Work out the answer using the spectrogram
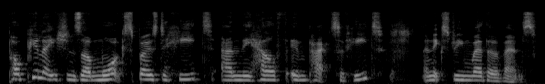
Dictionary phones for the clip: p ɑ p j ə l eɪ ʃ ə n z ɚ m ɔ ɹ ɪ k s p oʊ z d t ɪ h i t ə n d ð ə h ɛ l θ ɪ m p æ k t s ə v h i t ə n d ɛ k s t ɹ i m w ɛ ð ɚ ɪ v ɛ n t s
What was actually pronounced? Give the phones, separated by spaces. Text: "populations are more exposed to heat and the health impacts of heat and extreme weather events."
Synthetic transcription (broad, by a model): p ɑ p j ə l eɪ ʃ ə n z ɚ m ɔ ɹ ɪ k s p oʊ z t ɪ h i t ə n ð ə h ɛ l θ ɪ m p æ k t s ə v h i t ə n ɛ k s t ɹ i m w ɛ ð ɚ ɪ v ɛ n t s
